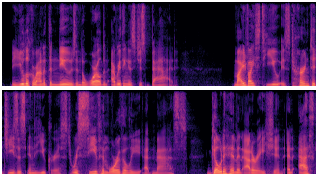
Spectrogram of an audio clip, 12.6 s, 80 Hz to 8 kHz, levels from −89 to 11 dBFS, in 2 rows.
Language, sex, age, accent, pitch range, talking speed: English, male, 20-39, American, 115-145 Hz, 175 wpm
